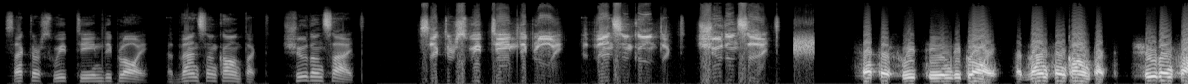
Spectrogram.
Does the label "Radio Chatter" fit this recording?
Yes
